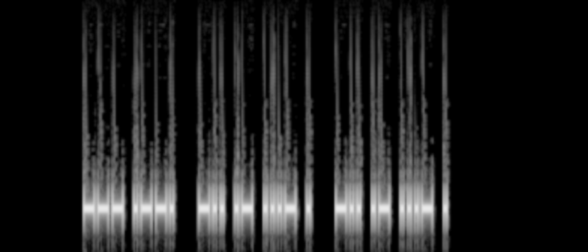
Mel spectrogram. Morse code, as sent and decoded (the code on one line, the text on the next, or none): --- .--. / -.. .- ...- . / -.. .- ...- .
OP DAVE DAVE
